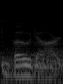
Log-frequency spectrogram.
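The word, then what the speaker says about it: bois d'arc: The bodark tree, and this is pronounced bodark Uh-huh. in Texas. But the Bodark. real name is Bodark. B-O-I-S. It's a French word. B-O-I-S. Mm-hmm. Capital D/ARC. But when you come to Texas, it's pronounced bodark.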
